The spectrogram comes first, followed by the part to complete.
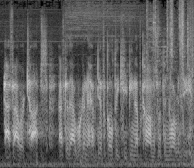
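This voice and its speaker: Blunt male space marine , played by a man, low and fast, noisy vehicle behind, sci-fi game. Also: level tone, close to an everyday voice. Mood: tense, matter-of-fact. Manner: blunt, informal. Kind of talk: dramatic sci-fi game dialogue. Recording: noisy vehicle rumble, comms.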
